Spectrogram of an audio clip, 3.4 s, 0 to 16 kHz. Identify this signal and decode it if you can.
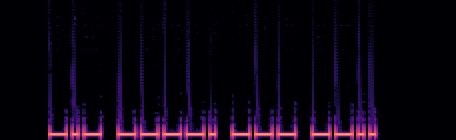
Morse code, heard as a keyed tone, about 28 wpm, 700 Hz. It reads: K9OZ
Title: Easy Call Signs - 28wpm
